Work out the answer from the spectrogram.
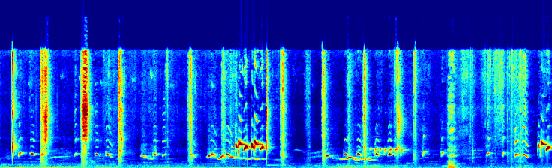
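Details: Sooty-headed bulbul being trained for fighting spirit: short bright chirps and slurred phrases, some doubled and rising, scattered over several seconds among sharp clicks, with a low hum beneath and a faint wavering whistle.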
